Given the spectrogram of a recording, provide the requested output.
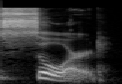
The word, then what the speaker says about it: sword: you know of with the silent w how about the word sword and wreck what others can you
